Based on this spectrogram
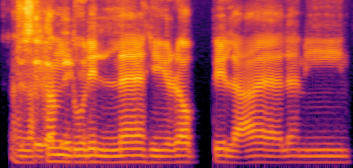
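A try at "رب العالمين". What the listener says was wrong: Rabbil Alameen. No bounce on the lam. Rabbil Alameen.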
